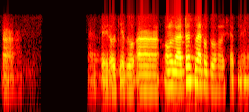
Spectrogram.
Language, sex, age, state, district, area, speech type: Tamil, male, 18-30, Tamil Nadu, Viluppuram, urban, conversation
